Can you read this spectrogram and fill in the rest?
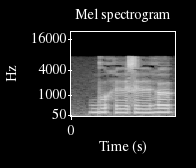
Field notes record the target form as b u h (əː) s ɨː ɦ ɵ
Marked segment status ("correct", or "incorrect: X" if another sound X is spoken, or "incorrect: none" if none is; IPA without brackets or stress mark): incorrect: ɨː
